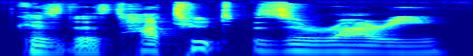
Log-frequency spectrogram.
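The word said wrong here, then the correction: Zeraze: or Zarazi, sorry, I said that wrong.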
